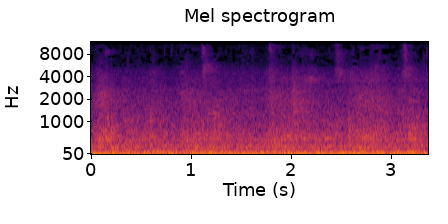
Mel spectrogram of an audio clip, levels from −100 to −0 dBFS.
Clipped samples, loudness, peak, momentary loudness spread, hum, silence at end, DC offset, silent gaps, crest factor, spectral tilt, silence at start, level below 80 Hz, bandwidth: under 0.1%; -39 LUFS; -22 dBFS; 2 LU; none; 0 s; under 0.1%; none; 12 dB; -7.5 dB/octave; 0 s; -38 dBFS; 11 kHz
